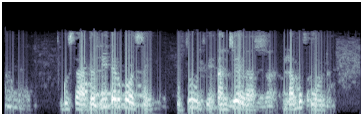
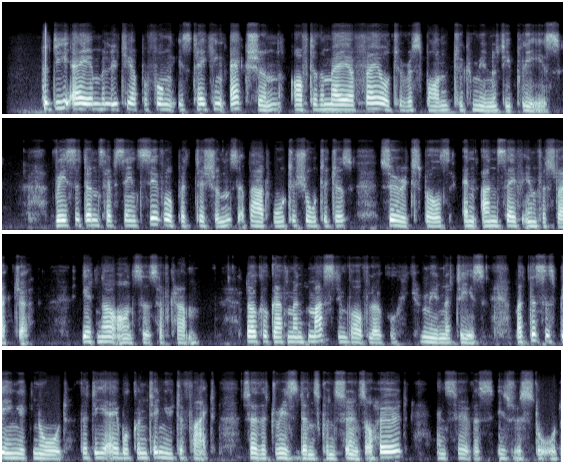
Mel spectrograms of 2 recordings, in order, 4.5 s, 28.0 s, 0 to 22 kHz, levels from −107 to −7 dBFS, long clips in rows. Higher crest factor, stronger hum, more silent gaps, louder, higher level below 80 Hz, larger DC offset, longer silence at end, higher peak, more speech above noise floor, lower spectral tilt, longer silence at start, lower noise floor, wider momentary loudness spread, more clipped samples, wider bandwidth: about the same, 16 dB vs 20 dB; neither; neither; first, -16 LUFS vs -22 LUFS; first, -44 dBFS vs -58 dBFS; neither; first, 0.35 s vs 0.05 s; about the same, 0 dBFS vs -2 dBFS; second, 27 dB vs 40 dB; about the same, -4.5 dB/octave vs -5.5 dB/octave; second, 0.05 s vs 0.5 s; second, -43 dBFS vs -61 dBFS; first, 17 LU vs 11 LU; neither; second, 7.8 kHz vs 10 kHz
